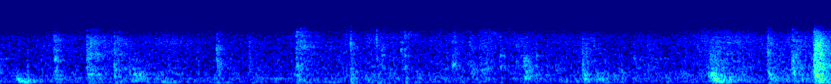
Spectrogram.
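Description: Faint scattered knocks and shuffling of a group of men getting up from their seats and moving about, with a couple of slightly louder knocks near the end.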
